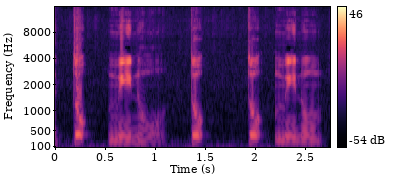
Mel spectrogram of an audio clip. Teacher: کے اوپر حمزہ ہے تو آپ اس کو جھٹکے کے ساتھ پڑھیں گے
